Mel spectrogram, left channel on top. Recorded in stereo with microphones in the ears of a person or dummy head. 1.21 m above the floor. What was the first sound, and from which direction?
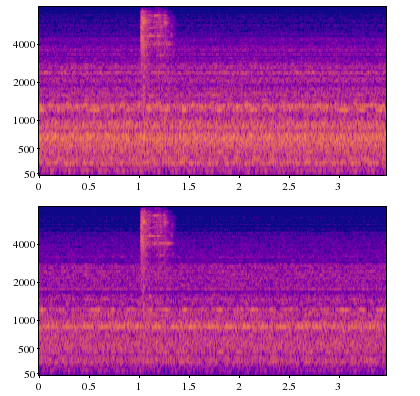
An engine running, 30° left (ahead or behind).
